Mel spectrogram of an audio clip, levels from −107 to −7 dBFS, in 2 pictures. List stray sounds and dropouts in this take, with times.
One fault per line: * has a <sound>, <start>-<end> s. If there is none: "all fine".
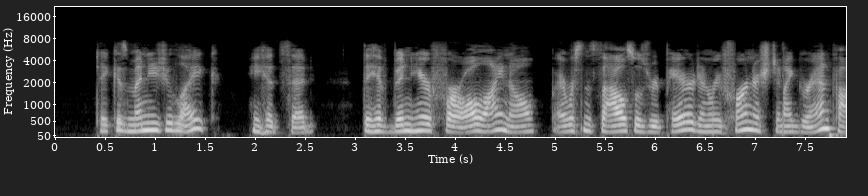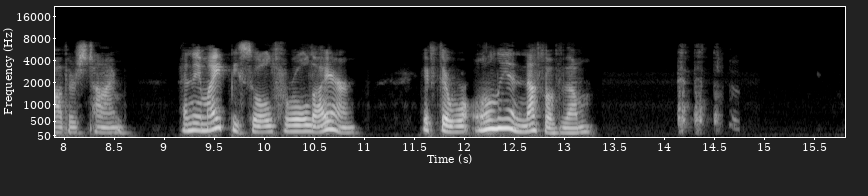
* has a throat clearing, 14.1-14.8 s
